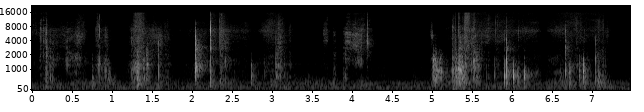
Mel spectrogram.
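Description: A flat hand rubs along the pages of a glossy paper travel magazine lying open on a wooden table, and fingers turn the pages. Bright, crisp rustling comes in bursts, broken by sharp paper snaps and crackles, with quiet gaps between them.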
